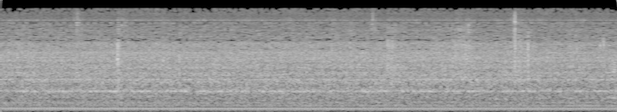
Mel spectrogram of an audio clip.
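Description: Steady low machine hum with a thin constant whine from a passenger train standing at the platform.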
